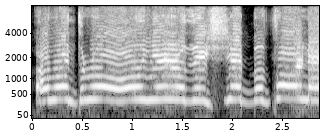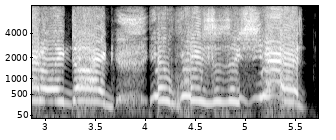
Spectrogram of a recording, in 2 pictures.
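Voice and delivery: real furious yell breaking into tears; screaming and angry. Real, not acted. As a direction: scream it out through sobs. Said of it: "'cause I'm screaming and angry".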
